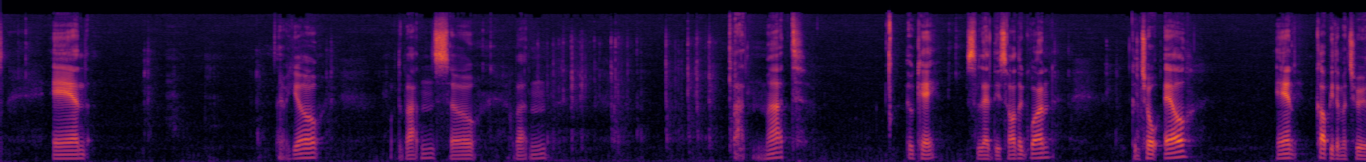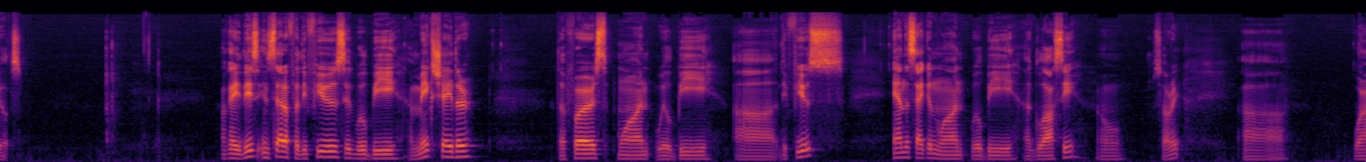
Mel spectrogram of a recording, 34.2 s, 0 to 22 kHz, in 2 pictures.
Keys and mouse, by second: 0.1 right click, 1.1 shift+middle click, 3.3 shift+middle click, 4.5 middle click, 5.5 click, 6.7-8.7 typing, 9.0 Return, 11.5 right click, 12.8 shift+right click, 16.0 click, 18.5 F9, 20.6 click, 26.6 click, 33.9 click.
